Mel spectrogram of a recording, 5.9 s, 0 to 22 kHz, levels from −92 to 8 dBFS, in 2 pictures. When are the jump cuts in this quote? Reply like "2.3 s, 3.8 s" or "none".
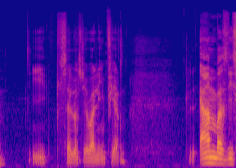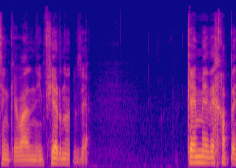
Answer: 3.8 s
